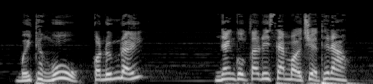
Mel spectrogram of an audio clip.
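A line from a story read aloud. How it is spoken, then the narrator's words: Harsh growl. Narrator (Vietnamese): Lão Hổ gằn giọng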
